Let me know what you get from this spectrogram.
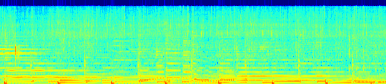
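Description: Onion, tomato and vegetable pieces sautéing in a clay pot with a steady sizzle, and occasional sharp clicks of a spoon as turmeric powder is added.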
